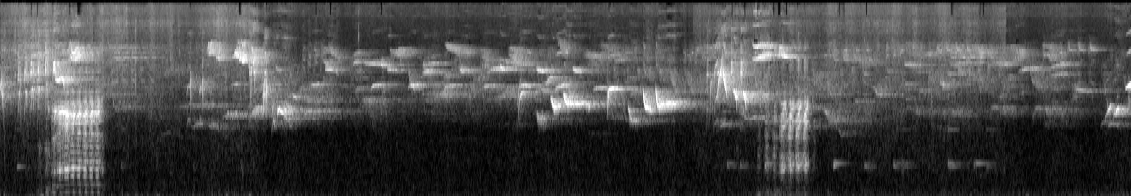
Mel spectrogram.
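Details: Two loud, shaky bleats about nine seconds apart from little lambs grazing in a cool green forest, with busy chirping and whistling birds throughout.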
